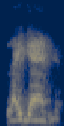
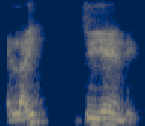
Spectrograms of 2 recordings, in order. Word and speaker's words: ligand: also act as here ligand. What is called? L-I-G-A-N-D. Ligand or ligand, whatever you want, you can pronounce.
